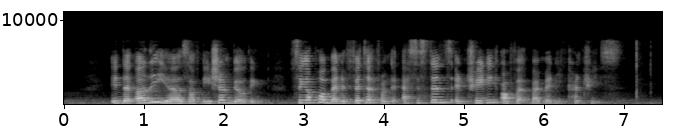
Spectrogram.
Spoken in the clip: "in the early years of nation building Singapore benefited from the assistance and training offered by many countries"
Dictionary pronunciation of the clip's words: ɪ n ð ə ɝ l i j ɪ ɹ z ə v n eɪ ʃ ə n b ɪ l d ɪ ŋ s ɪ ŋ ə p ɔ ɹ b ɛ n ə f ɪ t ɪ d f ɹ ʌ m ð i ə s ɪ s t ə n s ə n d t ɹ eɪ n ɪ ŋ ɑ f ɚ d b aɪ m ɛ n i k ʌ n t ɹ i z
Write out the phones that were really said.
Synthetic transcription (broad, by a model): ɪ n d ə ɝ l i j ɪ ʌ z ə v n eɪ ʃ ə n b ɪ l d ɪ ŋ s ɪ ŋ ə p ɔ b ɛ n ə f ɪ t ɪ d f ɹ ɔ m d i ə s ɪ s t ə n s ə n t ɹ eɪ n ɪ ŋ ɑ f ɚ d b aɪ m ɛ n i k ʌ n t ɹ i s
